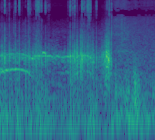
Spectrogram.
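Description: A person's long, drawn-out vocal cry: one held note that bends down about half a second in and trails off, over a steady low rushing noise of wind and water.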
